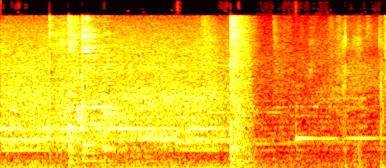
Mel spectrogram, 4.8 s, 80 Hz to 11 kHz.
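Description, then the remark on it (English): A loaf of bread, baked for 20 minutes, is lifted out of the oven: a few sharp metallic clinks and clatters of a tin or tray over a steady, loud whooshing hum, with no voices. “The bread's had 20 minutes, so it's looking, let me just open the door. Oh yeah, that's looking great. Just taking it out.”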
